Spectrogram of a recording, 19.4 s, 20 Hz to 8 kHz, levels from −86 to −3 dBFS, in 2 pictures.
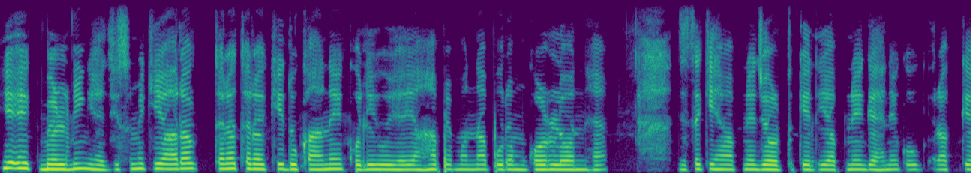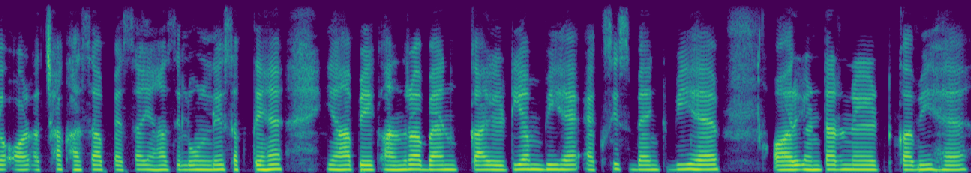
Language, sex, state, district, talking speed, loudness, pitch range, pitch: Maithili, female, Bihar, Samastipur, 200 wpm, -17 LUFS, 200-215 Hz, 210 Hz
